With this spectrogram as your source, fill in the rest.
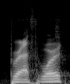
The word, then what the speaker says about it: Breathwrk: There's also another app I love, which is Breathwork, BREATHWRK. Or maybe it's BRTHWRK. They spell it in a weird way, but it's WRK for work.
